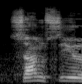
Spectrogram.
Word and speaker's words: Samsu: Samsu is how you say warrior, for all those wanting to speak Navi.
